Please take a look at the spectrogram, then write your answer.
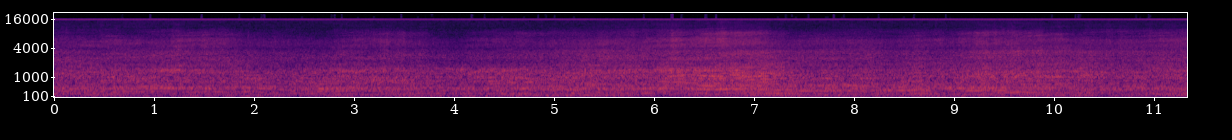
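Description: Race cars circle the Pennsylvania Motor Speedway dirt track in Pittsburgh, a steady distant roar of engines that swells and ebbs gently as the pack passes, with no clear voices over it.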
